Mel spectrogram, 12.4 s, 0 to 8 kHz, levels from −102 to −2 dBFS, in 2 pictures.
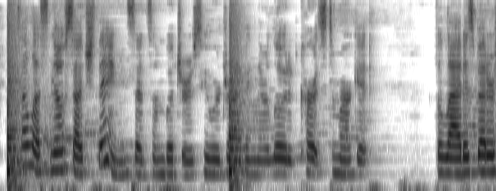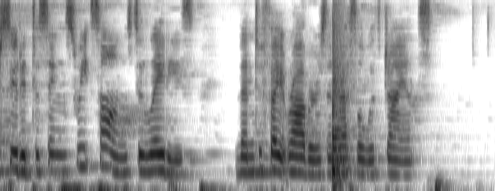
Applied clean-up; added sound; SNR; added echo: classical method WPE with log-MMSE.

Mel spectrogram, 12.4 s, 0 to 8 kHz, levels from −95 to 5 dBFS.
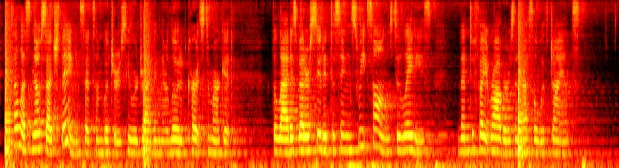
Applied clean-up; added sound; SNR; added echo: none; Snare drum; 4 dB; reverberation time 2.7 s.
